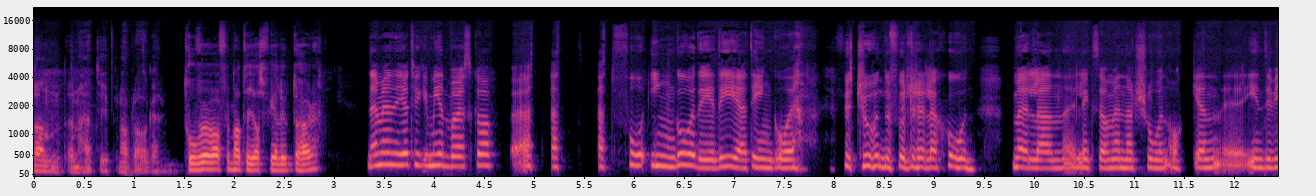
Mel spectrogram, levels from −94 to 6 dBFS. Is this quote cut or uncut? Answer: uncut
